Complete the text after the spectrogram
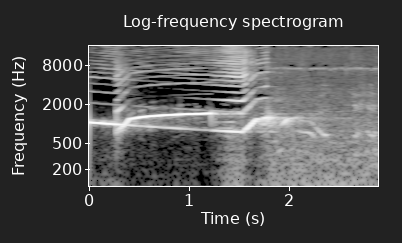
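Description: A police siren whoops briefly up close.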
